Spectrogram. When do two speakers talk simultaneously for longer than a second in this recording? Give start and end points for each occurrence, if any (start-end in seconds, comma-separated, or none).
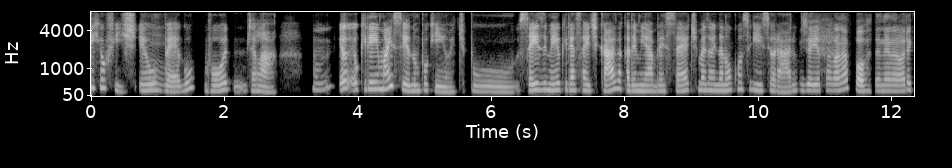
none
